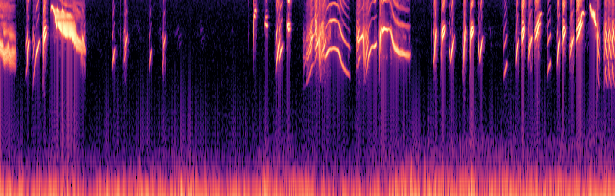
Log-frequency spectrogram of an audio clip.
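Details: European goldfinch song from caged birds, a master and a novice that learned the master's song from a CD; fast, varied twitters with looping whistled notes and sweeping slurs, a brief gap early on, low background rumble throughout.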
